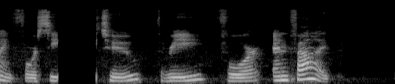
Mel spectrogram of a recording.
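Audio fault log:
0.58–0.97 s, digital broadcast dropout: the speech snaps to silence with a fade of about 3 ms, leaving a hole of about 384 ms before it resumes on "two three four and". The receiver muted while frames were missing or corrupt, so that stretch is lost.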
